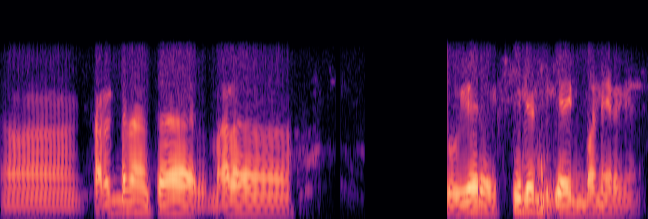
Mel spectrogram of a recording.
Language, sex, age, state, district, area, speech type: Tamil, male, 30-45, Tamil Nadu, Thanjavur, rural, conversation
